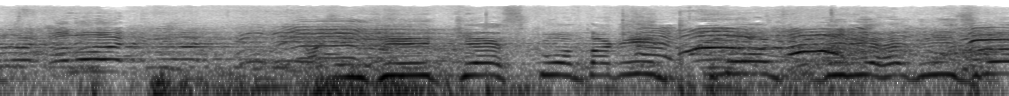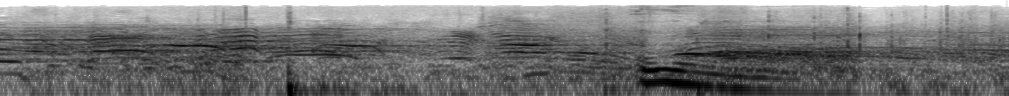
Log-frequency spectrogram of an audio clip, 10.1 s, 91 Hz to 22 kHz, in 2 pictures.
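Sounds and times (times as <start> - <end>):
players and spectators shouting: 0.0 - 10.0.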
